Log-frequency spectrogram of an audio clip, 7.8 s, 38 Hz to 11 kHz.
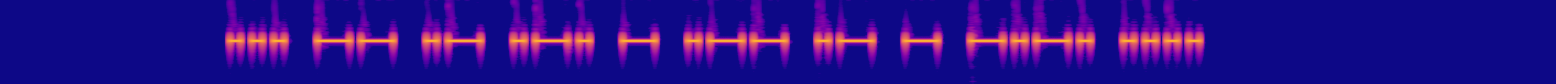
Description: Morse code, heard as a keyed tone, about 22 wpm, 700 Hz. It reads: SMARTWATCH
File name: Easy Words - Speed-Racing with Hints - 22wpm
